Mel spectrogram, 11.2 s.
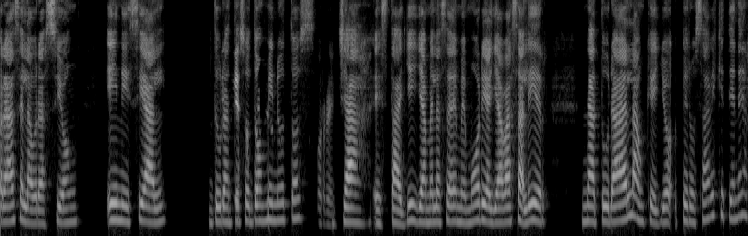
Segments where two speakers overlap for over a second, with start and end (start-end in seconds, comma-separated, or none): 3.2-5.2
